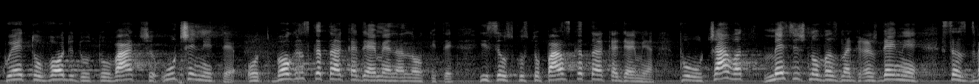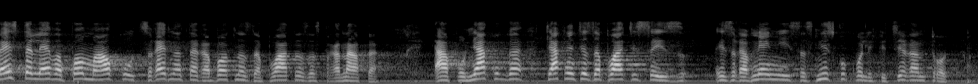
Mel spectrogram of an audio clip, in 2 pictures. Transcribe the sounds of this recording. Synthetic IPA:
koɛt̪ovɔd̪id̪ot̪ovat͡ʃɛʔut͡ʃɛnit̪ɛ̰ot̪bəlˠɡəɾskət̪əːkɐd̪ɛmijənɐnɐukʲit̪ɛ | isɛlˠskost̪opanskət̪əːkɐd̪ɛmijə̰ | polˠut͡ʃavət̪̚mɛsɛt͡ʃnovɐznɐɡɾɐʒd̪ɛnʲiɛ | sɐzd̪vɛst̪əlʲɛvəpomalˠkoot̪sɾɛd̪nət̪əɾɐbɔt̪nəzɐplˠat̪əzɐst̪ɾɐnat̪ə | ɐponʲakoɡətʲaxnit̪ɛzɐplˠat̪isəi | izɾɐvnɛnisɐsniskokvɐlʲifit̪siɾənt̪ɾut̪̚

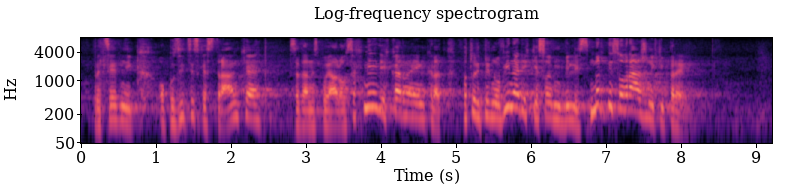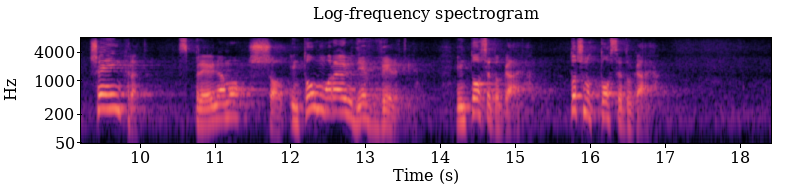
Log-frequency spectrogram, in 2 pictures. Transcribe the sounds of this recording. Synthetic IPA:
pɾɛt̪seːd̪nikɔpɔzit̪siskɛst̪ɾaŋkɛ | sɛd̪aːnɛspɔjaːwlawsəxmeːd̪ijixkaɾnaɛŋkɾat̪pat̪ud̪ipɾinɔʋinaɾjixkisɔimbilisməɾt̪nisɔʋɾaːʒnikipɾɛ̰j | ʃɛɛŋkɾa̰t̪ | spɾemlʲamɔʃɔ̰wint̪oːmoːɾajɔljud̪jeʋeːd̪ɛ̰t̪ʰḭ | int̪osɛd̪ɔɡa̰ːja̰ | t̪ot͡ʃnɔt̪oːsɛd̪ɔɡa̰ːja̰

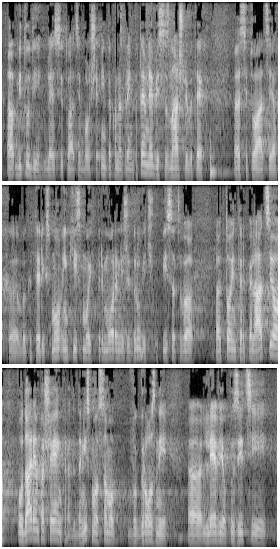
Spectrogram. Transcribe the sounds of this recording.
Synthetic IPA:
bit̪ud̪iblɛsit̪uaːt̪sijɛboːlʃɛʔint̪akoːnapɾɛjinpo̥t̪emnɛbisɛznaːʃliʋət̪ex | sit̪uaːt̪sijaxʋəkat̪eːɾixsmɔʔiŋkismɔjixpɾimoːɾəniʒed̪ɾuɡit͡ʃupiːsat̪ʋə | t̪oːint̪ɛɾpɛlaːt̪sijɔpɔwd̪aːɾjampaʃɛɛŋkɾɐ̰t̪d̪aniːsmɔsamɔʋəɡɾoːzni | əleʋiɔpɔzit̪siji

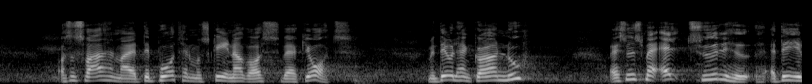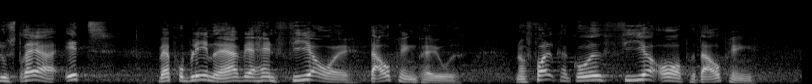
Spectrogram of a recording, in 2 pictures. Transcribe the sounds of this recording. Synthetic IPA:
ʔɒ̽sɒ̽sʋɑ̈ːð̩ˠhænmɑ̈ɪæd̥e̝b̥uɐd̥hænmɒ̽sɡ̥e̝̰ːnɒ̽ɡ̥ɒ̽səʋæːɐɡ̥jo̝ɐ̰d̥ | mend̥e̝ʋe̝lɦænɡ̥ɶːɐnu | ɒjɑ̈ɪsynsmeʔæl̰t͡sʰyːð̞ˠəliɦe̝ð̞̰ˠæd̥e̝ilusd̥ʁɛ̰ːɐe̝d̥ | ʋæpʰʁo̝b̥le̝̰ːmð̩ˠæɐʋe̝æɦæe̝nfiːɐɒ̰ːid̥ɑ̈ʊpʰeŋəpʰæɐjo̝̰ːð̞̩ˠə | nɒfɒ̽l̰ɡ̥hɑ̈ɡ̥ɔ̽ːð̞̩ˠfiːɐʔɒ̰ːpʰɒ̽d̥ɑ̈ʊpʰeŋə

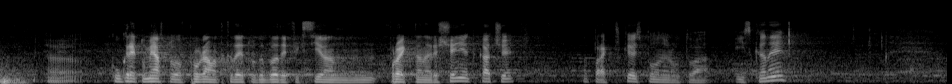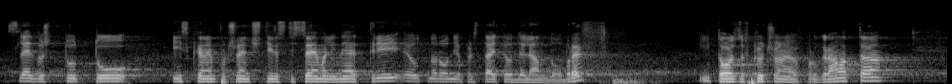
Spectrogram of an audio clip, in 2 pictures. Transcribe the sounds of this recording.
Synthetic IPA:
koŋkɾɛt̪nomʲjast̪ovɐfpɾoɡɾamət̪ə̥kɐd̪ɛt̪od̪ɐbɤd̪ɛfiksiɾənpɾoɛk̚t̪ənɐɾɛʃɛniɛt̪ɐ̥kat͡ʃɛ | nɐpɾak̚t̪i̥kəɛispɤlˠnɛnot̪ova | iskənɛ | slɛd̪vəʃt̪ot̪oiskənɛpot͡ʃlɛnt͡ʃɛ̥t̪iɾɛsɛ̥t̪isɛd̪ɛmilinɛɛt̪ːɾiɛot̪nɐɾɔd̪nijəpɾɛt̪st̪avit̪ɛlˠd̪ɛlʲand̪ɔbɾɛf | it̪ɔɛszɐfklʲut͡ʃvɐnɛvəfpɾoɡɾamət̪ə

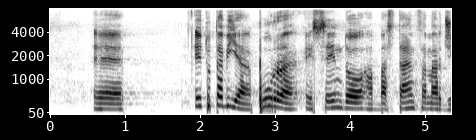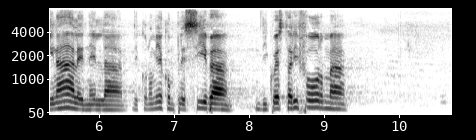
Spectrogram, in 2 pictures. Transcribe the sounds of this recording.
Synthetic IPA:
et̪ːut̪ːaviːapurɛsːɛnd̪oabːast̪ant̪samard͡ʒinaːlenelːaekonomiːakomplesːiːvad̪ikwest̪aɾiforma

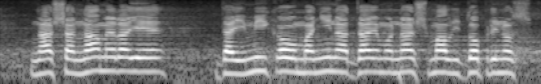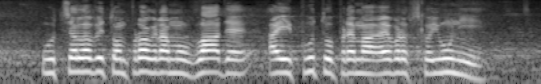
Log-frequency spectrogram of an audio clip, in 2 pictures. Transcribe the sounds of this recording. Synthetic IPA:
naʃanaːme̞ɾaje | d̪aimiːkaomaɲinad̪aːje̞mo̞naʃmaːlid̪o̞pɾino̞s | ut̪seloʋit̪o̞mpɾo̞ɡɾamuʋlˠaːd̪e̞aiput̪upɾe̞mae̞ʋɾo̞psko̞juːniji

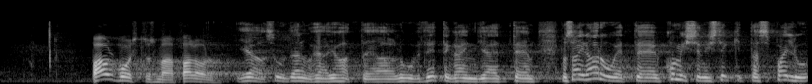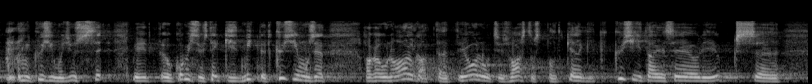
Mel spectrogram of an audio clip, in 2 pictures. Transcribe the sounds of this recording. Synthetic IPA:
pɑwlpust̪usmɑ̰pɑlunjɑːsuːɾt̪ænuɦe̞ɑjuɦɑt̪ːˑɑjɑluɡupe̞t̪u̥e̞t̪ːekɑnʲd̪̥jɑe̞t̪ːmɑsɑjnɑɾue̞t̪ːˑko̞misjo̞nʲist̪e̞kːˑit̪ːˑɑspɑlʲjukysʲimusijust̪se | meko̞misjonist̪e̞kˑːisid̪mit̪ˑmed̪̥̚kysʲimuse̞d̪̥ | ɑɡ̥ɑkunɑɑlɡɑt̪ːˑɑet̪ːe̞jo̞lnud̪sisvɑst̪ust̪̚pont̪ke̞lːeɡikkysʲid̪̥ɑjɑse̞ːo̞lʲiyks

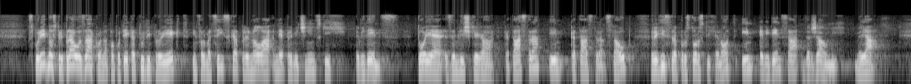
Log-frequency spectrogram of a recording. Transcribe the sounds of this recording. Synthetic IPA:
uspɔɾeːd̪nɔspɾipɾaːʋɔzaːkɔnapapɔt̪eːkat̪uːd̪ipɾɔjekt̪infɔɾmat̪sijskapɾɛnɔːʋanɛpɾɛmit͡ʃninskix | ɛʋid̪ent̪s | t̪oːjɛzɛmliʃkɛɡakat̪aːst̪ɾainkat̪aːst̪ɾa̰st̪awpɾɛɡist̪ɾapɾɔst̪oːɾskixɛnɔːt̪inɛʋid̪ent̪sad̪əɾʒawnixmɛja̰ː

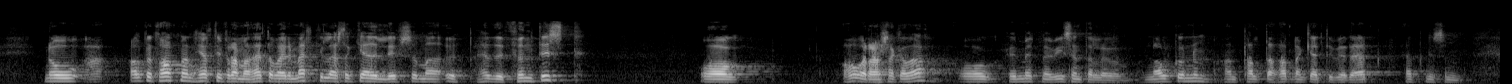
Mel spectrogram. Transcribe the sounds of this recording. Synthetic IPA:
nu | alpɛɾt̪ʰɔht̪manːçɛl̥t̪ifɾaːmːaðθɛht̪ːavaːjɾɪmɛr̥cɪlɛɣast̪acɛðlɪfsɛmaðʏhphɛvðɪfʏnt̪ɪst̪ | ɔɣ | howvaɾransaːkaðaɾɔɣɛmːɪht̪mɛðviːsɛnt̪alɛːɣʏmnawlkʏnːʏmhant̪ʰalt̪ɪaðθat̪nacɛjt̪ɪvɛːɾɪɛp̪ɛpnɪsɛm

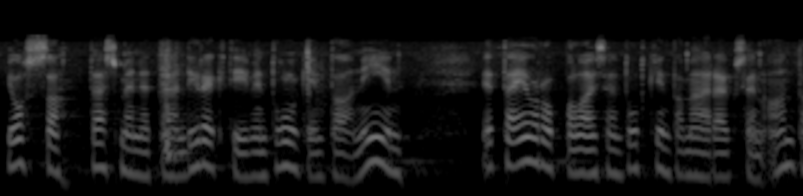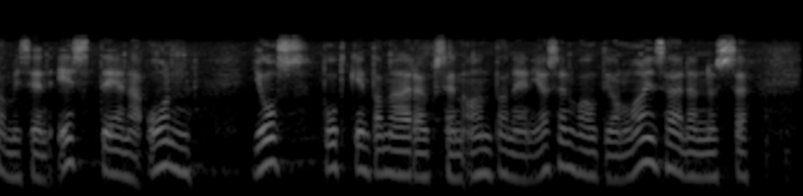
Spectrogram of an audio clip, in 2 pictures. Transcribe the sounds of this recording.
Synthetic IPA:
jo̞sːɑt̪æsmenːet̪æːndire̞kt̪iːʋint̪ulkint̪ɑːniːn | e̞t̪ːæe̞uro̞ːpːɑlɑisent̪ut̪kint̪ɑmæːɾæykse̞nʔɑ̰nt̪ɑmise̞ne̞st̪e̞ːnæ̰ʔo̞n | jo̞st̪ut̪kint̪ɑmæːɾæykse̞nʔɑnt̪ɑne̞ːnjæsenʋɑlt̪io̞nlɑinsæːdænːøsːæ

